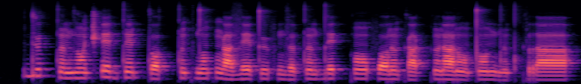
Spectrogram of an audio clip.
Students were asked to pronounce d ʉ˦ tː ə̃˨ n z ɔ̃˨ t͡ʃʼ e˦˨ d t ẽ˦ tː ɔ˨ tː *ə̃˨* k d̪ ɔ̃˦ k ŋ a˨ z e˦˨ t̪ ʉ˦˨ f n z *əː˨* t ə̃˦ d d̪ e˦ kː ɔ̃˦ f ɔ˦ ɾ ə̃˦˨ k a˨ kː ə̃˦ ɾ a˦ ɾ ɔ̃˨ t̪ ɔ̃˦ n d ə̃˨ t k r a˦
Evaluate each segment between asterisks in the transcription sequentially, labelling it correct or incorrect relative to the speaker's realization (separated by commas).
incorrect, incorrect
